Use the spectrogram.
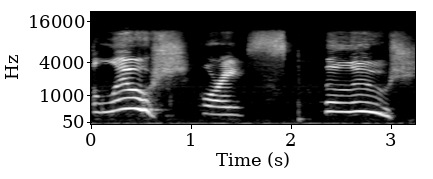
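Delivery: insistent, punchy calling out, repeated. Telling another player the code word again: yelling. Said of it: "Stop yelling it".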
